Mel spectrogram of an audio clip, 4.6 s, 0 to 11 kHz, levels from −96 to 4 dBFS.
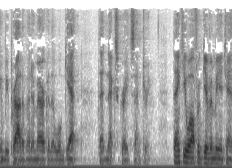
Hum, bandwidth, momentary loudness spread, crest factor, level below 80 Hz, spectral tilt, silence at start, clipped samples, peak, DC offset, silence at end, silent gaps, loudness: none; 9.6 kHz; 13 LU; 18 dB; -50 dBFS; -4.5 dB/octave; 0 s; under 0.1%; -4 dBFS; 3%; 0 s; none; -22 LUFS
